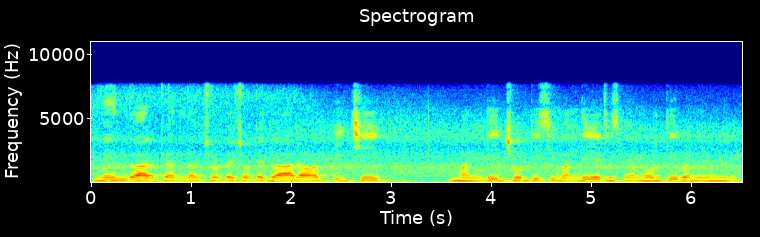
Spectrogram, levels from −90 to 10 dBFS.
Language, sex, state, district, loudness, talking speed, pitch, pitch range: Hindi, male, Uttar Pradesh, Lucknow, -17 LUFS, 175 wpm, 140 Hz, 135-140 Hz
